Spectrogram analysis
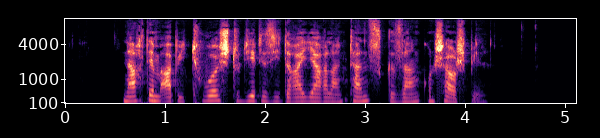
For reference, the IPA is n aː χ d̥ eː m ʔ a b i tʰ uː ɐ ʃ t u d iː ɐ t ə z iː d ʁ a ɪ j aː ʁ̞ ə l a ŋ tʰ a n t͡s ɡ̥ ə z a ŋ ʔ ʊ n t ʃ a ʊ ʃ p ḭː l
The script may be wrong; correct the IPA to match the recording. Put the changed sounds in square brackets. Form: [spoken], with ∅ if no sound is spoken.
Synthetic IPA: n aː χ d̥ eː m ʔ a b i tʰ uː ɐ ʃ t u d iː ɐ t ə z iː d ʁ a ɪ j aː ʁ̞ ə l a ŋ tʰ a n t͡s ɡ̥ ə z a ŋ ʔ ʊ n t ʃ a ʊ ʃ p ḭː l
